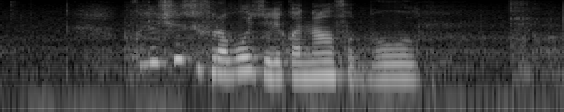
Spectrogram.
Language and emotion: Russian, sad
